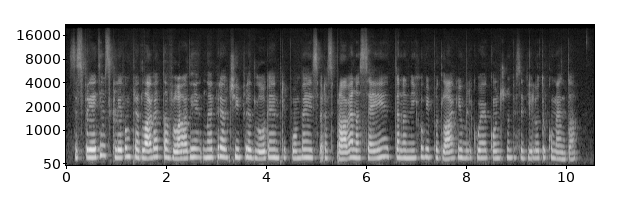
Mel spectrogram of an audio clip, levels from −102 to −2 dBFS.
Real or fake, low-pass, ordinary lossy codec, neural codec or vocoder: fake; 19.8 kHz; none; codec, 44.1 kHz, 7.8 kbps, DAC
